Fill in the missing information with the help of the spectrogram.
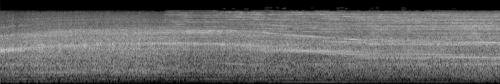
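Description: Ryobi 10-inch miter saw running at full speed with a high whine, its blade pulled down to make a square crosscut through a wooden board from about a second and a half in. The whine sinks slowly in pitch as the blade works through the wood.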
